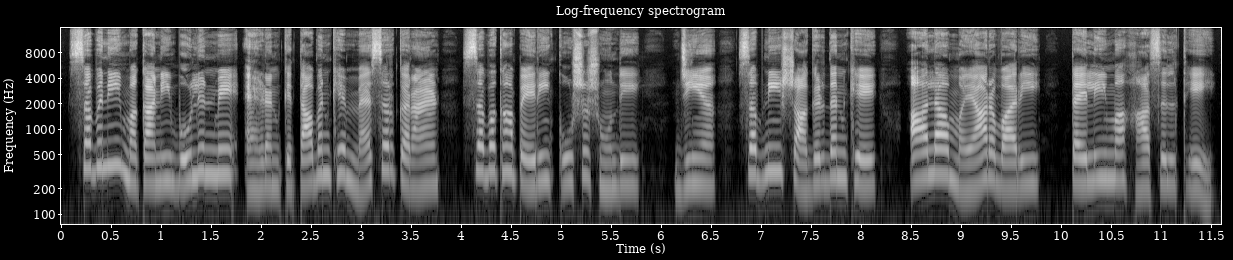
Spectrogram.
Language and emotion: Sindhi, neutral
